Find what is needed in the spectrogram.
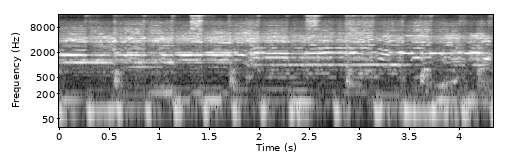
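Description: Live band music played through PA speakers, heard from within the audience: a rhythmic bass line under held melody notes.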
